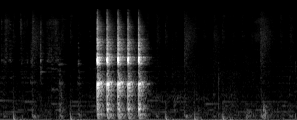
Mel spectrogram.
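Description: A spatula tapped quickly against the stainless steel mixing bowl of a Thermomix, about six ringing metallic knocks in under a second, about one and a half seconds in, to shake off the scraped sugar mixture. Faint background music runs underneath.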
